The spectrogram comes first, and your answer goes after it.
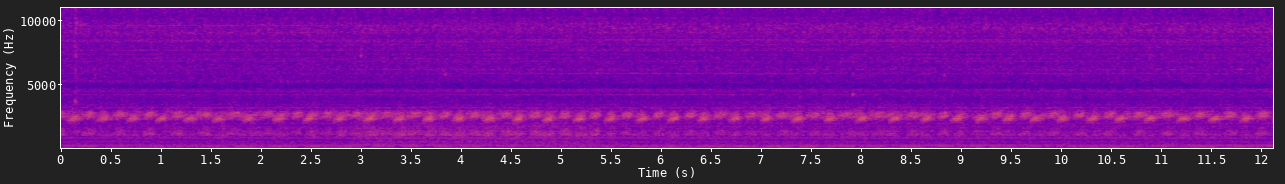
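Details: Frogs in Korea that came to a house when it rained, croaking in a steady dense chorus with a rapid pulsed trill repeating throughout, over constant low hum.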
